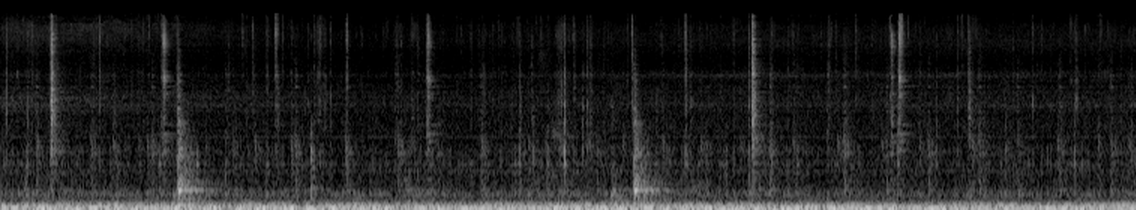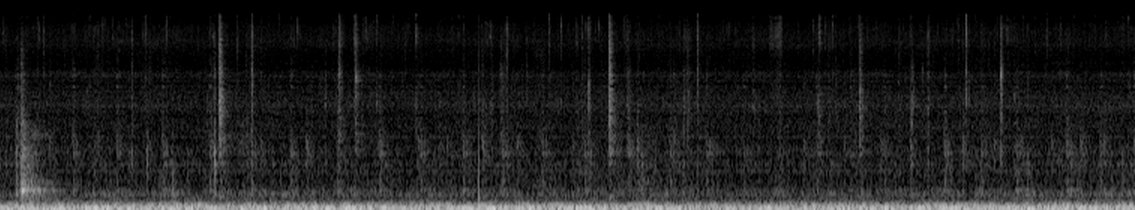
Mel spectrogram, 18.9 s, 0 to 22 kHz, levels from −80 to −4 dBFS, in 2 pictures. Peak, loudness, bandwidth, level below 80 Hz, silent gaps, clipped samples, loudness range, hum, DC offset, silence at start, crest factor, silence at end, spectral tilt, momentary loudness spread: -12 dBFS; -35 LUFS; 17 kHz; -30 dBFS; none; under 0.1%; 1 LU; none; under 0.1%; 0 s; 18 dB; 0 s; -5 dB/octave; 3 LU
